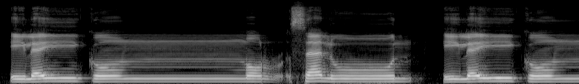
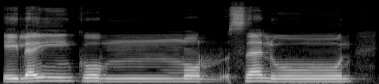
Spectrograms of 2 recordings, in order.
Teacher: اب الیکم کے آخر میں میم ساکن ہے، اور میم ساکن کے بعد پھر میم آ گیا تو ہم نے اس کا ادغام کر دیا، دونوں کو ملا دیا۔ ایک میم کی طرح پڑھے جائیں گے۔ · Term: ادغام شفوی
